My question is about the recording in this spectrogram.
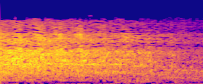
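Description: Live comedy audience laughing, the crowd's laughter loudest at first and dying away over the two seconds.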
